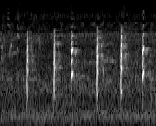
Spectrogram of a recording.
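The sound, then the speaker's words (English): Black-necked stilt, a slender black-and-white North American shorebird with red legs, calls: six sharp, yapping notes repeated at a steady, brisk pace, fairly loud, with nothing else but faint background hiss. “The appropriately named black-necked stilt has the longest legs, relative to its size, of any North American bird.”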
